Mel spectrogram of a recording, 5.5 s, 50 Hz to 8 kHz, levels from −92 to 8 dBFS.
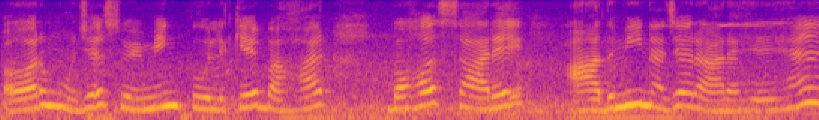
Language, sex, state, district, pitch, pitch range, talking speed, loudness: Hindi, female, Maharashtra, Washim, 285 Hz, 250-315 Hz, 145 wpm, -15 LUFS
